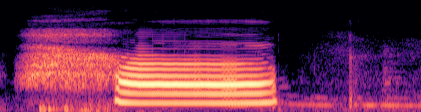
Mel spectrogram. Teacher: हलक के दरमियानी हिस्से से हा अदा होता है। ये देखिए हम इसके हलक के भी हिस्से पढ़ चुके हैं, वस्ते हलक से अदा हो रहा है, ठीक है।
